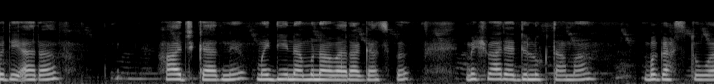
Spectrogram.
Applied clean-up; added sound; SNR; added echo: none; none; none; none.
